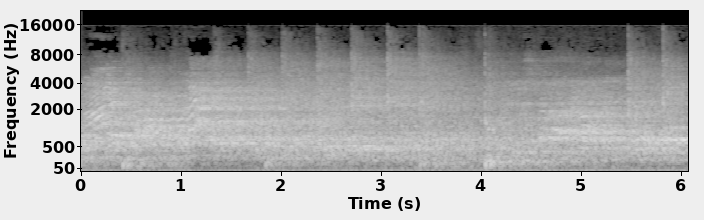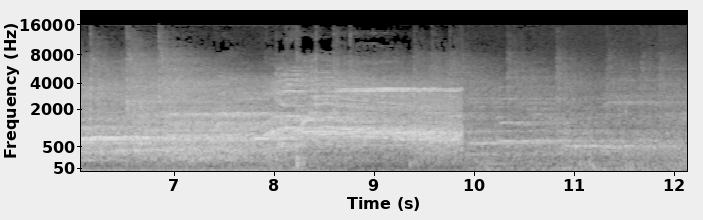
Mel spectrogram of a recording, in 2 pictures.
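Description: Indoor volleyball match in an echoing gymnasium: players and spectators shouting and cheering, with the sharp thuds of the ball being struck and landing. The shouting dies down about ten seconds in.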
